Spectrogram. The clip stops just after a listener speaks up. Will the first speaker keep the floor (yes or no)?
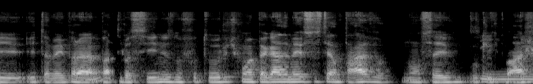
no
